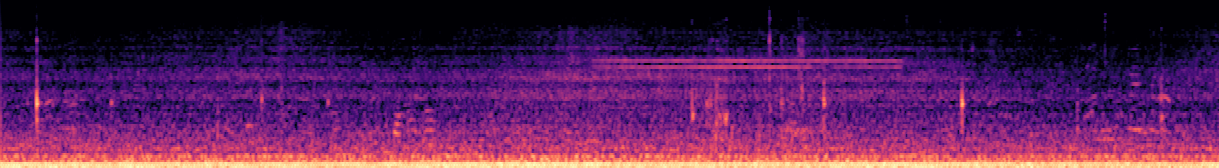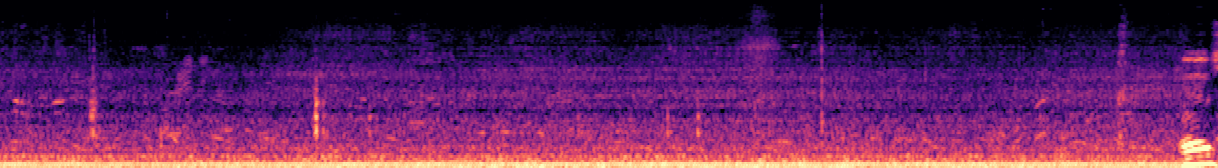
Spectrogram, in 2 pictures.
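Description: Steady low hum with faint background noise and scattered faint clicks. A brief high steady tone sounds from about four and a half to seven seconds in.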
